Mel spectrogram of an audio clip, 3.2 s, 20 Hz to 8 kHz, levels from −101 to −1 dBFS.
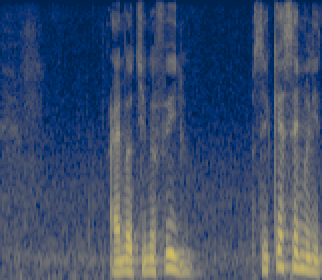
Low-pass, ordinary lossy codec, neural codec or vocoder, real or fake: none; none; none; real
